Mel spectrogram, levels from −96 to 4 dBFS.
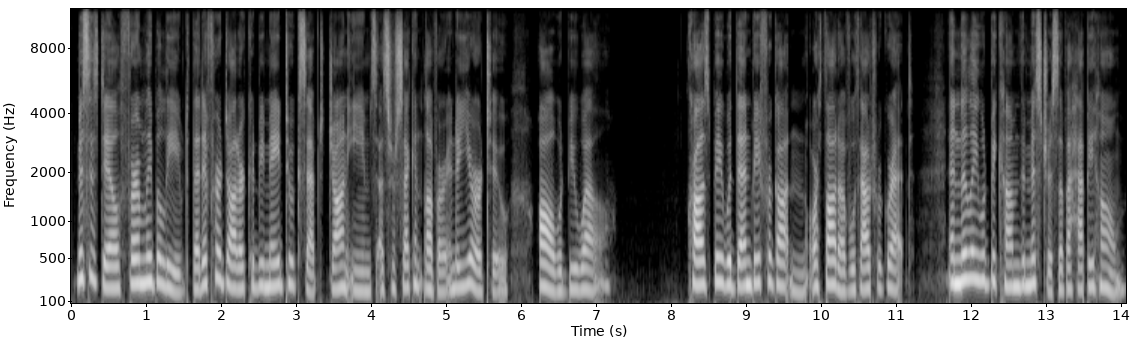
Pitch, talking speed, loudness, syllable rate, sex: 215 Hz, 205 wpm, -19 LUFS, 5.4 syllables/s, female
